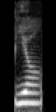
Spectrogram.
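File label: "byo", Japanese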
